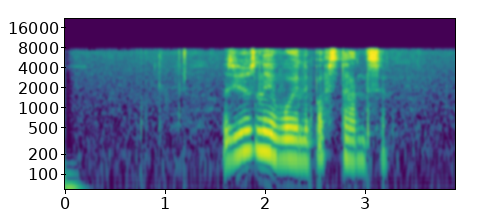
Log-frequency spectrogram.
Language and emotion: Russian, neutral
